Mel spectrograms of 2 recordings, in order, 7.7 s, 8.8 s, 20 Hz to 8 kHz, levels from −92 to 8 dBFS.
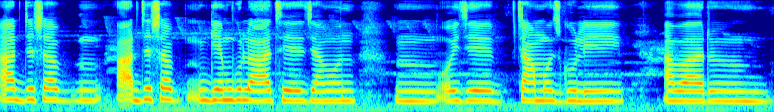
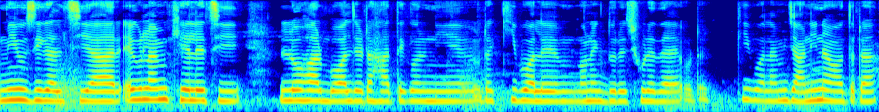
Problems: constant background noise, continuous background conversations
